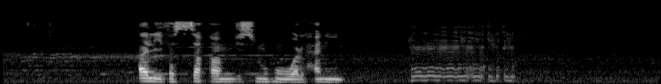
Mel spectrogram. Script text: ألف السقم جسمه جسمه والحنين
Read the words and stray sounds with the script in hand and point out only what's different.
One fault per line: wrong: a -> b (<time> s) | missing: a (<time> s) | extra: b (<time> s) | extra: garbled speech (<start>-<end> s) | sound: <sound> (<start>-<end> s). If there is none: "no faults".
missing: جسمه (2.8 s)
sound: laugh (4.1-5.3 s)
